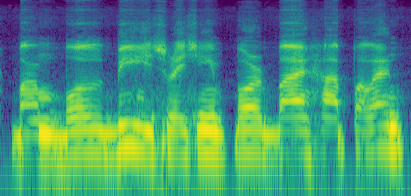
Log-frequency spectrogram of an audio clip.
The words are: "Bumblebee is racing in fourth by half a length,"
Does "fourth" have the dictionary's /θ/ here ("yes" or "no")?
no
